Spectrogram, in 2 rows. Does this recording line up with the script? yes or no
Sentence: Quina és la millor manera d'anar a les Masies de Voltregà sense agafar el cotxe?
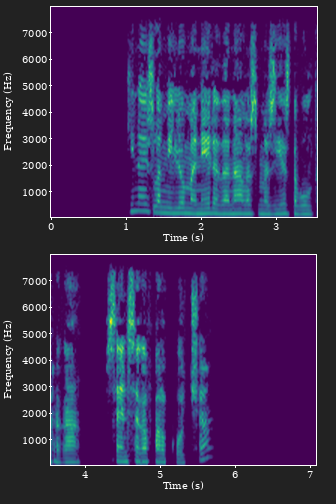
yes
